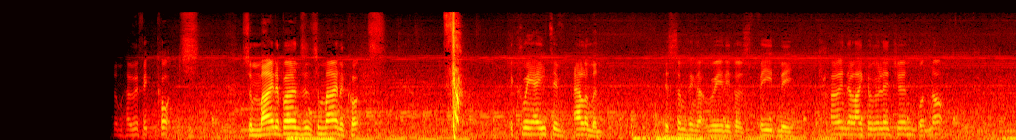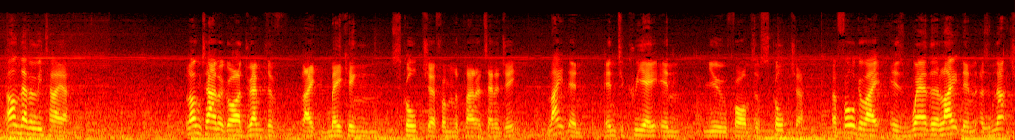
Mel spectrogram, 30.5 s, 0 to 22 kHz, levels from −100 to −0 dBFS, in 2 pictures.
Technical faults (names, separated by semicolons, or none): none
